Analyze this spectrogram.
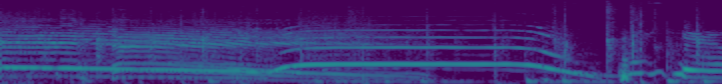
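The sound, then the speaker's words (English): A small audience cheers with long, rising and falling whoops, with a few scattered claps underneath, lasting a few seconds at a steady, fairly loud level. “Let's just clap again.”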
